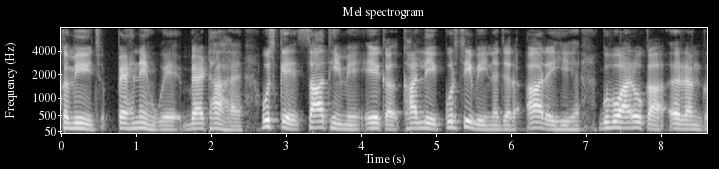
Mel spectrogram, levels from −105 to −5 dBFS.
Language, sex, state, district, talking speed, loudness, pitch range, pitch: Hindi, male, Chhattisgarh, Sukma, 145 wpm, -18 LUFS, 120-155 Hz, 145 Hz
